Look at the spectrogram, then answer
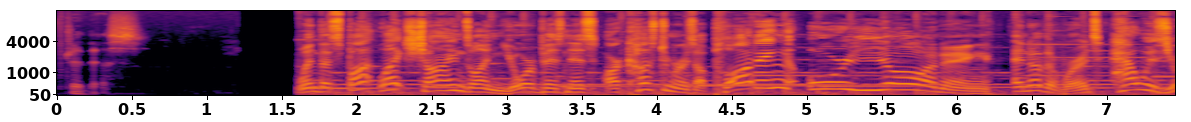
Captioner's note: voiceover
